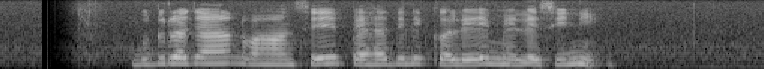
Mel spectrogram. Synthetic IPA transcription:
bud̪uɾad͡ʒaːnʋaɦanseːpæɦɛd̪ilikəleːmelesini

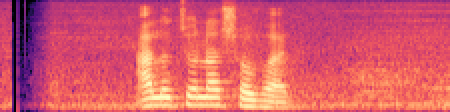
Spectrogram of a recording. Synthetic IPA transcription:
a̰lot͡ɕonaʃɔbʱaɾ

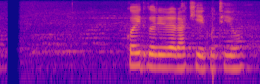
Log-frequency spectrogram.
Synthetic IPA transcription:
kʌjd̪ɡʌɾeɾʌɾakʰijekot̪ʰijo

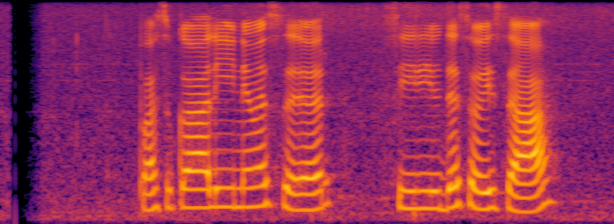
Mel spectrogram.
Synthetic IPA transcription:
pasukaːliːnəʋəsəɾ | siɾild̪əsoisaː

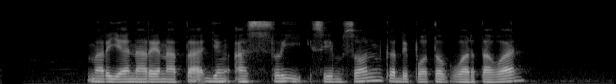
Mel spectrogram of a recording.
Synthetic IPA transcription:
maɾianaɾɛnat̪a̰d͡ʒɨŋa̰slisimsɔnkɨrdipɔt̪ɔkwart̪awan

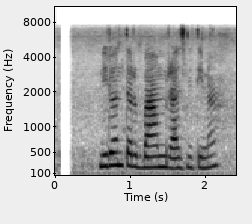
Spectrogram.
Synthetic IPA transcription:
niɾʌnt̪ʌrbamrad͡znit̪ima

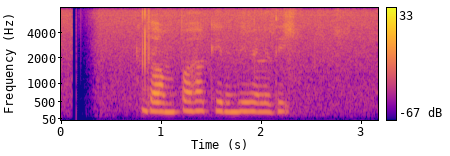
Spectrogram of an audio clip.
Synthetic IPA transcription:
ɡɐmpɐɦɐkːiɾund̪iʋeɭɐd̪i

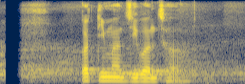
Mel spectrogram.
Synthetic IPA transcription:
kʌt̪imad͡ziβʌnt͡sʰʌ̰

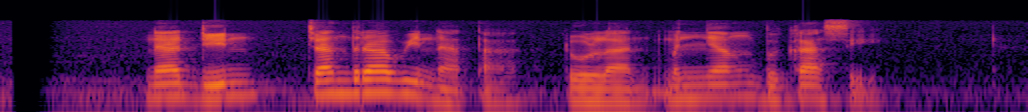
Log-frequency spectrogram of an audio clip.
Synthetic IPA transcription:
nadɪnt͡ʃand̪ɾawinat̪ad̥olanməɲaŋbəkasḭ

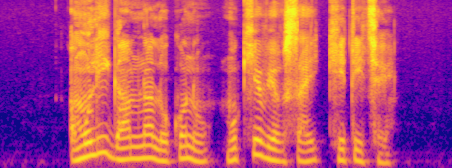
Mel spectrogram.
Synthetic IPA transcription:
əmuliɡamnalokonũmʊkʰjəʋjəʋsajkʰet̪it͡ʃʰe

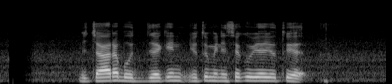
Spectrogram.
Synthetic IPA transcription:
ʋit͡ʃaːɾəbud̪ːekinjut̪uminisekuʋijəjut̪ujə

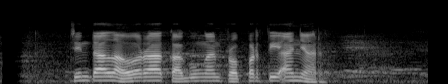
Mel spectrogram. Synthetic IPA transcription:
t͡ʃint̪alaɦoɾakaɡuŋanpɾopərt̪iʔaɲar

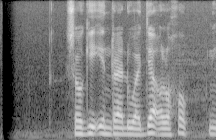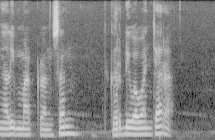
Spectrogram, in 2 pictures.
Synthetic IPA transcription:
sɔɡiːndɾaduad͡ʒaɔlɔhɔk̚niŋalimark̚ɾansɔnt̪ə̥kɨrdiwawaɲt͡ʃaɾa̰

